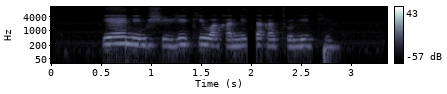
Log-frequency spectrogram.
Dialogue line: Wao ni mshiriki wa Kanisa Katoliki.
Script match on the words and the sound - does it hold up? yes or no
no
